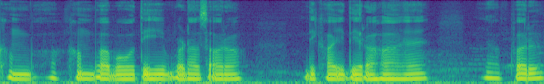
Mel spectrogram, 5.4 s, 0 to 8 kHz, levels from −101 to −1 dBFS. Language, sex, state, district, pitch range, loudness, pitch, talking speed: Hindi, male, Chhattisgarh, Sukma, 125-135 Hz, -16 LUFS, 125 Hz, 130 wpm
